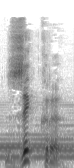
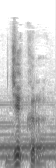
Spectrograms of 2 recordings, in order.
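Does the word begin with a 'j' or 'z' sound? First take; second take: z; j. First: The word begins with a 'z' sound. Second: The word begins with a 'j' sound. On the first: The speaker calls it right. "we say zikr" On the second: The speaker calls it wrong. "not jikr"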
